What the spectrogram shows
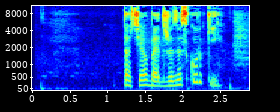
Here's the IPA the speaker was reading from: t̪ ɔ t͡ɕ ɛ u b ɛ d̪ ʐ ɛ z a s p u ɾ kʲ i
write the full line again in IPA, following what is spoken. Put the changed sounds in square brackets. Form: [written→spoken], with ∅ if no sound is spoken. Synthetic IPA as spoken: t̪ ɔ t͡ɕ ɛ [u→ɔ] b ɛ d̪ ʐ ɛ z [a→ɛ] s [p→k] u ɾ kʲ i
